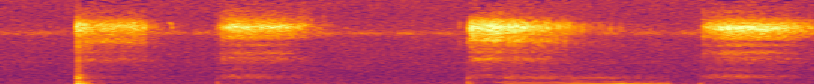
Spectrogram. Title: Cat Snoring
